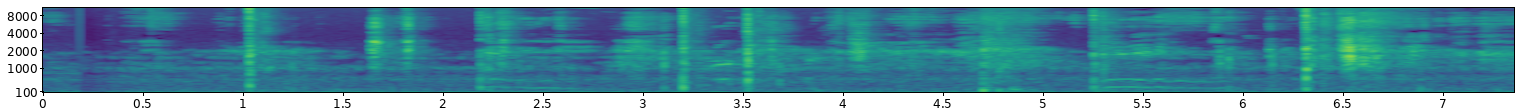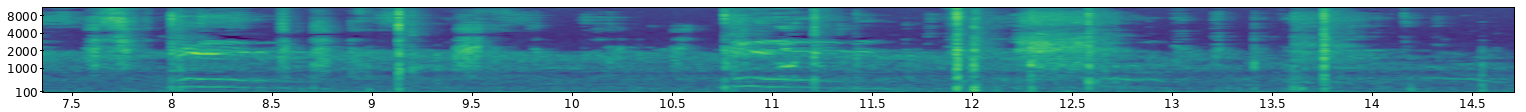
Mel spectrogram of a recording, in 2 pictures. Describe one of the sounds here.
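A tennis ball is hit with sharp pops of a racket.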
